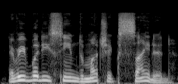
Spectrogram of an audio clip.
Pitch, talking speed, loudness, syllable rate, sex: 145 Hz, 135 wpm, -17 LUFS, 6.9 syllables/s, male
